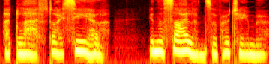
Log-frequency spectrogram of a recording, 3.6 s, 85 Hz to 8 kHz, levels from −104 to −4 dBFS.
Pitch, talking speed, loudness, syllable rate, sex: 185 Hz, 185 wpm, -19 LUFS, 4.7 syllables/s, female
